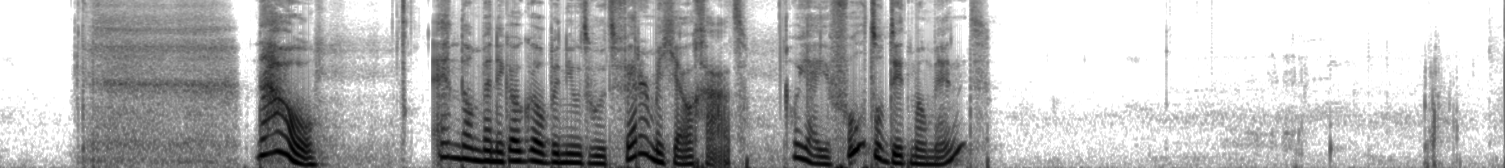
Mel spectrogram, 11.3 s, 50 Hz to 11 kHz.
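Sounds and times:
speech: 1.9 - 2.5, 3.3 - 7.5
person sipping tea: 8.5 - 11.2
mouth and swallowing noises: 9.3 - 11.2.

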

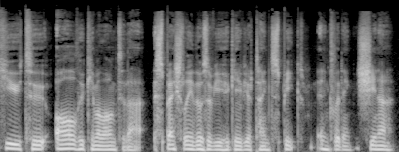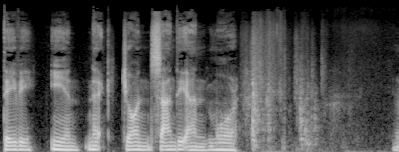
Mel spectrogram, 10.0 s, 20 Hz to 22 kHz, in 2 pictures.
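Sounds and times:
speech: 0.0 - 8.8
laptop knocked over by a kitten: 8.0 - 9.1.

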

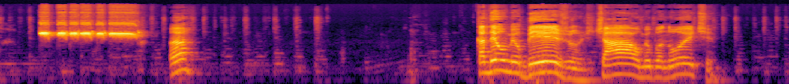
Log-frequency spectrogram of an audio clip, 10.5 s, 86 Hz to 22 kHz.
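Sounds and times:
whistle blown in short blasts and one sustained note: 0.5 - 2.0
speech: 2.3 - 2.6, 6.4 - 9.6.

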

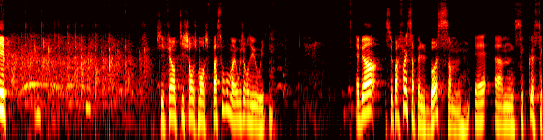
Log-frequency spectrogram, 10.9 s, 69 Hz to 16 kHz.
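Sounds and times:
speech: 0.0 - 0.4, 3.2 - 5.6, 7.1 - 10.8
audience clapping: 0.0 - 3.8.

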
